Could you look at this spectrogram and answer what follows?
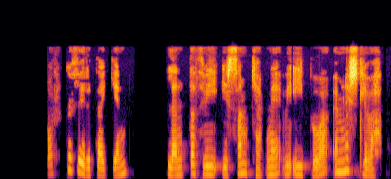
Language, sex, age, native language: Icelandic, female, 20-29, Icelandic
